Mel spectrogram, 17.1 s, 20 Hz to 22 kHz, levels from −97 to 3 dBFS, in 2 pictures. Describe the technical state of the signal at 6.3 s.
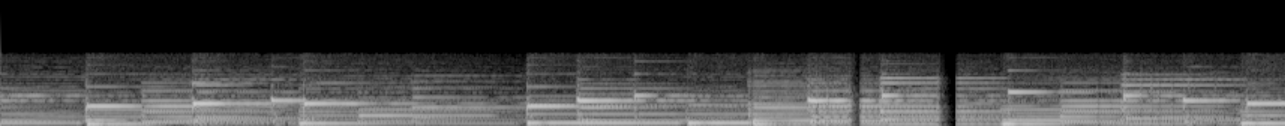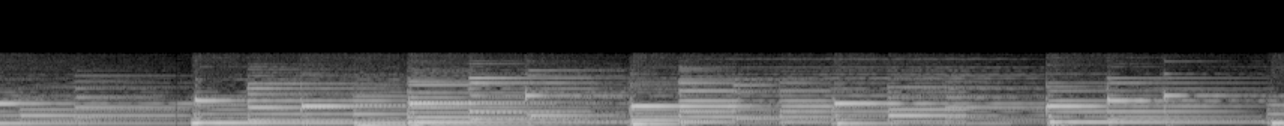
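At 6.3 s the sound stalls: from 6.25 to 6.39 s the last moment is stretched into a fading buzz or hiss for roughly 120 ms, then about 30 ms of silence, before the audio resumes exactly where it stopped, with nothing lost and everything after arriving about 123 ms later. This call audio freeze was likely caused by packets held up in transit, letting the jitter buffer run dry, heard here within a band that ends at 4 kHz.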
